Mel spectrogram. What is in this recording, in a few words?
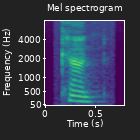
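"can", Scottish Gaelic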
